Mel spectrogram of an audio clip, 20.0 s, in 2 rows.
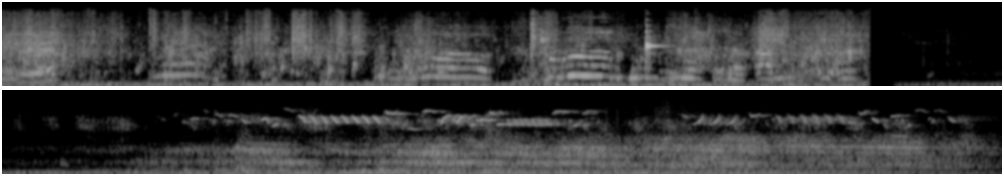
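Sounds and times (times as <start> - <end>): songbirds singing: 10.1 - 19.7.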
